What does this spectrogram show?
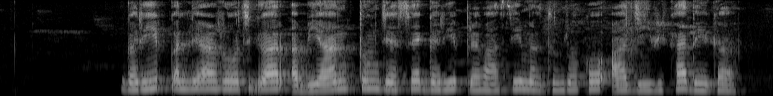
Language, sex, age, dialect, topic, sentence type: Hindi, female, 18-24, Kanauji Braj Bhasha, banking, statement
